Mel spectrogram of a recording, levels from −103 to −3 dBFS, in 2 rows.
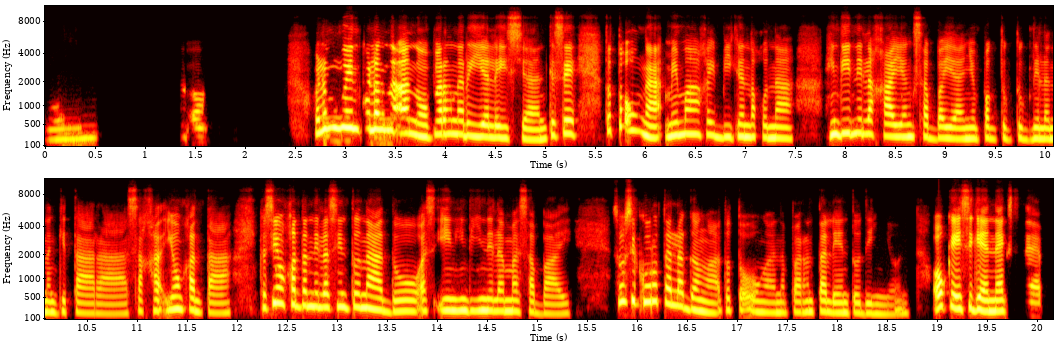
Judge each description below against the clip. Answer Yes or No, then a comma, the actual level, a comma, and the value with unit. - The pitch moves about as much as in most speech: No, wide, 5.9 semitones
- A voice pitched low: No, high, 225 Hz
